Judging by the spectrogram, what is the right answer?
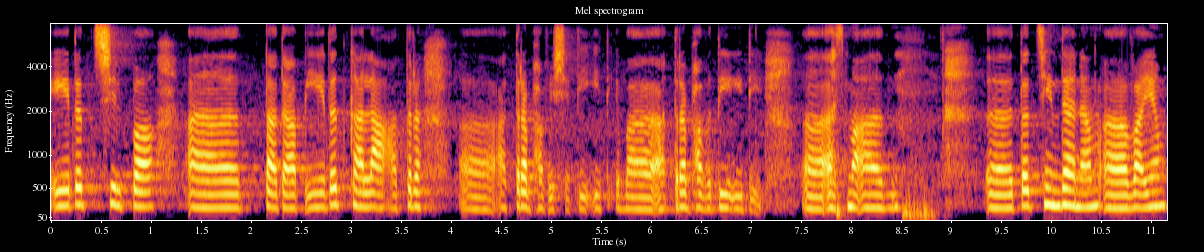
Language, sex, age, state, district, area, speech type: Sanskrit, female, 18-30, Kerala, Malappuram, rural, spontaneous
